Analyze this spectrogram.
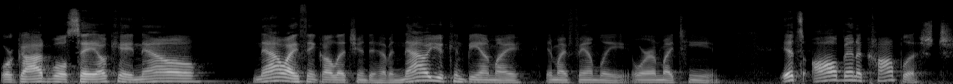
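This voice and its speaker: At a moderate pace, an unremarkable speaking voice carries lively intonation. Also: man, medium pitch for a man. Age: 40s. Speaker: pastor. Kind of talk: sermon.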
